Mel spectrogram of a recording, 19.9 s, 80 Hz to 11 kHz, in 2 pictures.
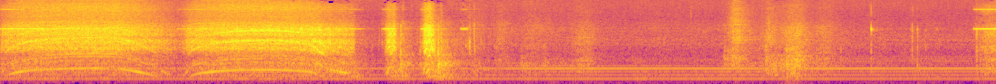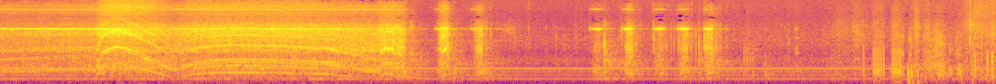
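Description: DeWalt 20V cordless drill driving down worm-drive band clamps on a wooden mast. The motor whine rises and falls in pitch with each run: two short runs near the start and a longer one about ten seconds in. Sharp clicks and knocks come between the runs as the drill is moved from clamp to clamp.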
